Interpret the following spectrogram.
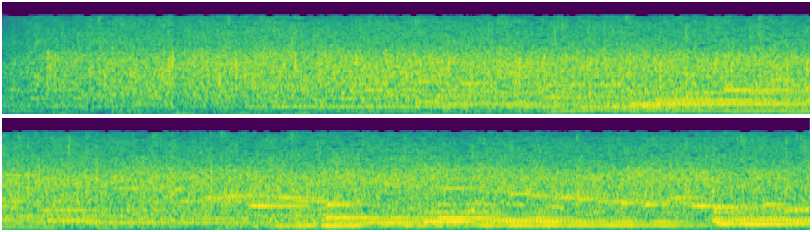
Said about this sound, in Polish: Wielkie brawa i dziękujemy.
